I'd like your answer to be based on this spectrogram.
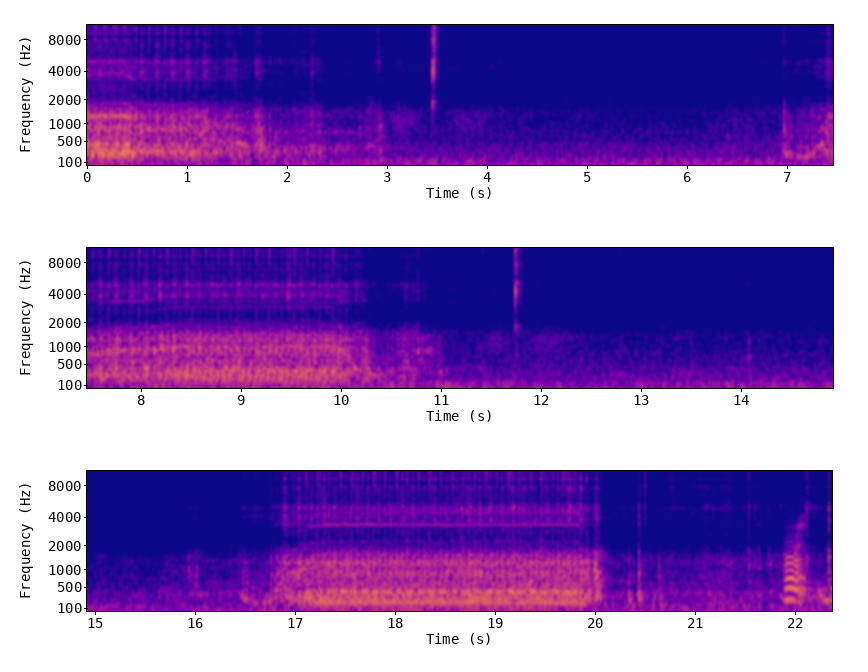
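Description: A sewing machine stitches a scrunchie in three separate bursts of rapid mechanical whirring, close up, with quiet pauses between them and a couple of sharp clicks.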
